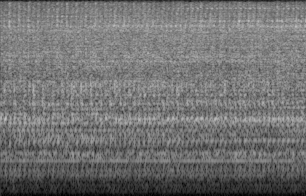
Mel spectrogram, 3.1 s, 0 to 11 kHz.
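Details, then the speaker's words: Compressor rated 8 hp with a 30-gal tank, running off an 8000 W inverter through a 100 ft 12-gauge extension cord: steady high buzz with an even fast pulse as the motor soft-starts, then runs normally. Normal start. "runs no problem so it that little that little buzzing at the beginning you don't get that on grid power because this grid power obviously doesn't have a soft start"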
